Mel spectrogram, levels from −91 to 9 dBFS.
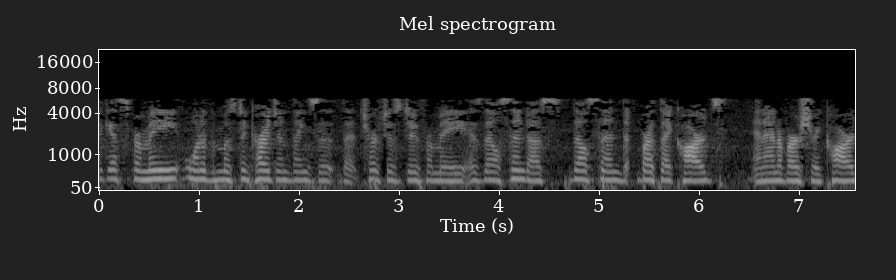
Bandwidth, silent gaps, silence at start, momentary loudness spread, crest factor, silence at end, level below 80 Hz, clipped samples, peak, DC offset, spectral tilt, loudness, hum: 6.4 kHz; none; 0 s; 8 LU; 20 dB; 0 s; -64 dBFS; under 0.1%; -18 dBFS; under 0.1%; -3.5 dB/octave; -37 LUFS; none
